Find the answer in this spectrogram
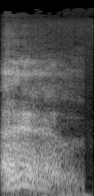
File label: orc hit; wesnoth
